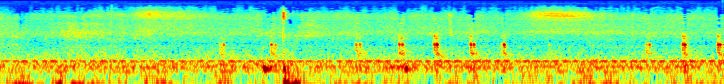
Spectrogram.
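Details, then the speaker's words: Jointer with freshly sharpened knives reinstalled, cutterhead turned by hand while setting table elevation against a square; quiet room with faint, light scraping ticks as the knife just touches the square, height set right. "so we can hear it scraping that's all you want for right now"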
